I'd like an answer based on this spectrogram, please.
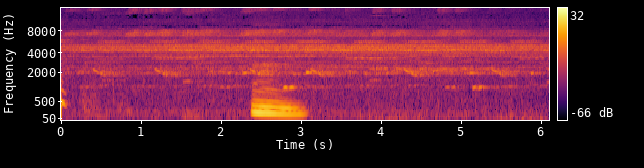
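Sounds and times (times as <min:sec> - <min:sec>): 
insect chirping and buzzing in a nighttime rainforest: 0:00.0 - 0:06.1
speech: 0:02.4 - 0:03.1
voice murmuring: 0:02.4 - 0:03.1.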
